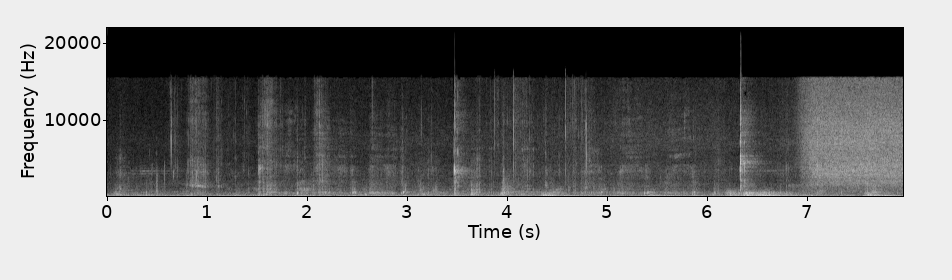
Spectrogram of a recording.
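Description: Close-miked chewing and biting of fried fish and rice, with small wet clicks and smacks from the mouth and fingers. A steady hiss sets in near the end.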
